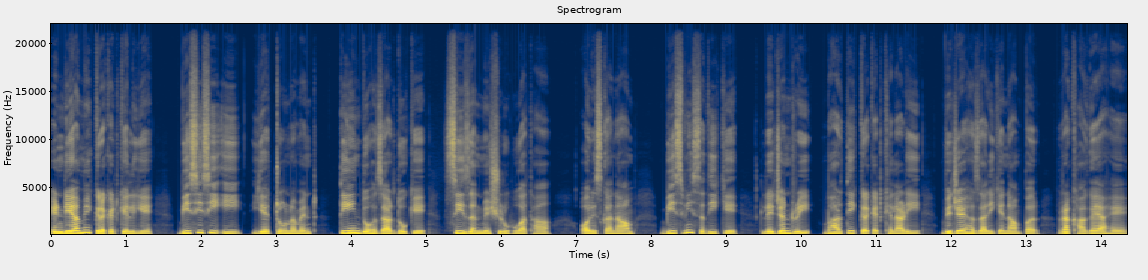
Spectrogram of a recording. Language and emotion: Urdu, neutral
